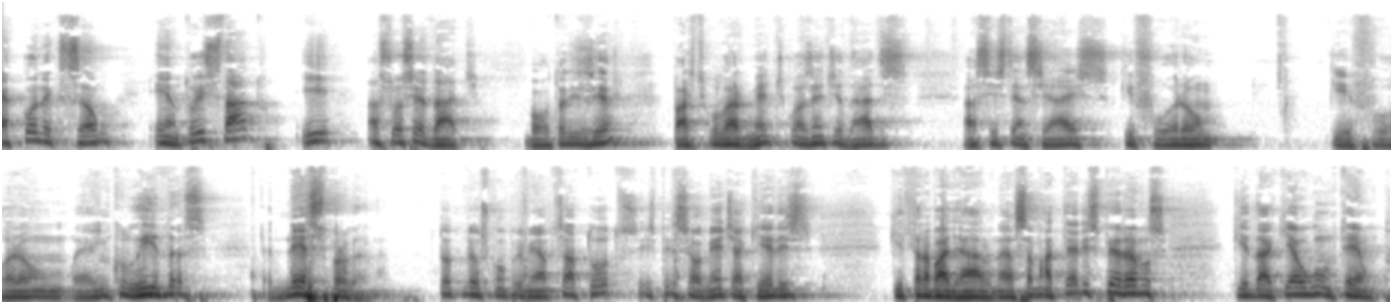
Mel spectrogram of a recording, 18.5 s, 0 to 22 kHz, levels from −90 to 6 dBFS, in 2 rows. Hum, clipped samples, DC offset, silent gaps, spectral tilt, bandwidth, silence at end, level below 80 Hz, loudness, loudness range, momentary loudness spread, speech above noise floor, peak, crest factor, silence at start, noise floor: none; under 0.1%; under 0.1%; none; -6 dB/octave; 16 kHz; 0 s; -42 dBFS; -27 LUFS; 6 LU; 14 LU; 34 dB; -6 dBFS; 20 dB; 0 s; -59 dBFS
